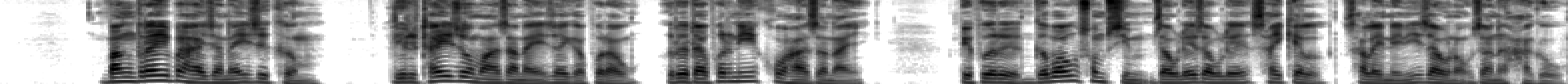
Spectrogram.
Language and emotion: Bodo, neutral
